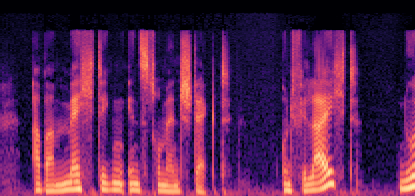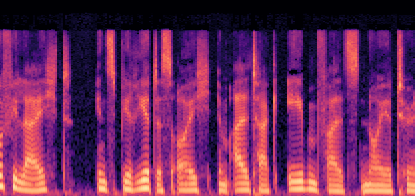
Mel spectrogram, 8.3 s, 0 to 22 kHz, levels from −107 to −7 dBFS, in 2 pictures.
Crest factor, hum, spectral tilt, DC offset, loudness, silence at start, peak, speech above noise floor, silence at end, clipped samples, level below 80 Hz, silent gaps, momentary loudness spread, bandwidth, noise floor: 18 dB; none; -5 dB/octave; under 0.1%; -21 LUFS; 0.3 s; -4 dBFS; 28 dB; 0 s; under 0.1%; -50 dBFS; none; 12 LU; 12 kHz; -49 dBFS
